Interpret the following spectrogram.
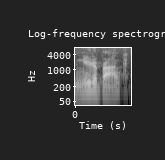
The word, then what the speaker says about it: nudibranch: this sea slug on it known as a nudibranch. So, good pronunciation.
